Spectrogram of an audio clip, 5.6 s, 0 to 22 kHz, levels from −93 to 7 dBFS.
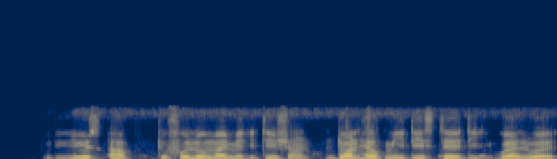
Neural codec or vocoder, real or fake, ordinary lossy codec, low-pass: none; real; none; 7.2 kHz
